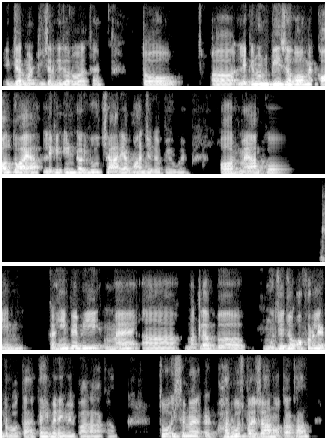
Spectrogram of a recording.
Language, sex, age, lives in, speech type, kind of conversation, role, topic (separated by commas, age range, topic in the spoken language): Hindi, male, 25-29, India, conversation, advice, user, जब सब कुछ अनिश्चित लगे, तो बदलाव के बीच छोटी-छोटी सफलताओं से उम्मीद कैसे बनाए रखें?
